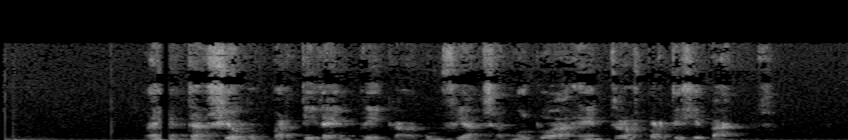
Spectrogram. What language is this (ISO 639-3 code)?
cat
